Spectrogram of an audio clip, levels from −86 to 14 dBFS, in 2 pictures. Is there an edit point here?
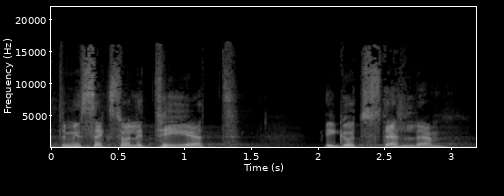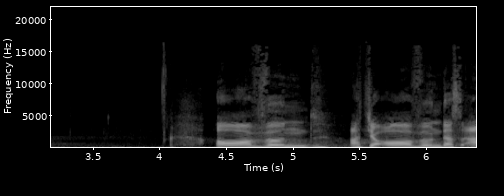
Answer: no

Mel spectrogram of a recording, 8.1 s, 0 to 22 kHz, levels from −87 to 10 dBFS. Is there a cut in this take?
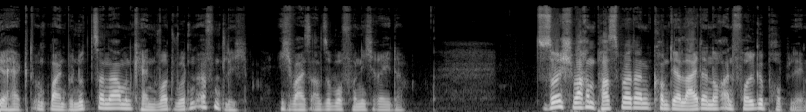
yes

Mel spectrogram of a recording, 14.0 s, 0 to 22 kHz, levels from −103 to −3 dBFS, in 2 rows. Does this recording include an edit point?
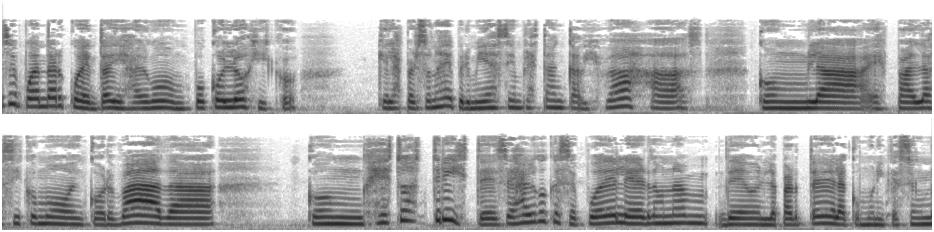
no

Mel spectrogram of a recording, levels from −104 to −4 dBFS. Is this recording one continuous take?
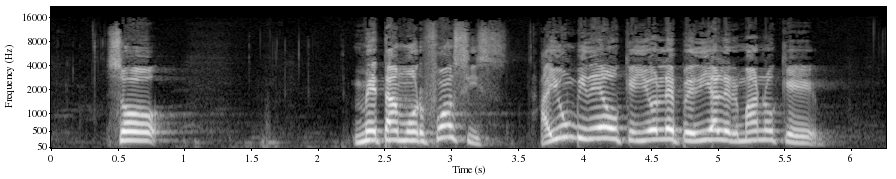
yes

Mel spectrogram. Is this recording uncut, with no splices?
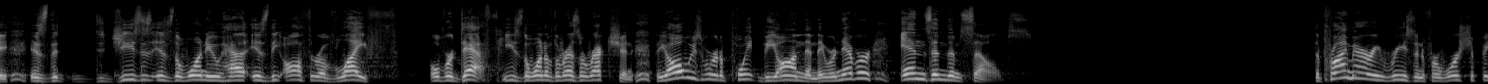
yes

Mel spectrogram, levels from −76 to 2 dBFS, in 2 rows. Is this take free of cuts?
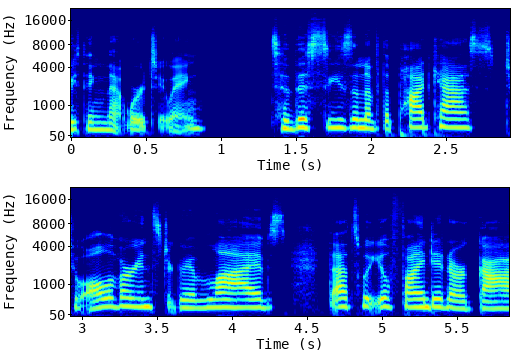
yes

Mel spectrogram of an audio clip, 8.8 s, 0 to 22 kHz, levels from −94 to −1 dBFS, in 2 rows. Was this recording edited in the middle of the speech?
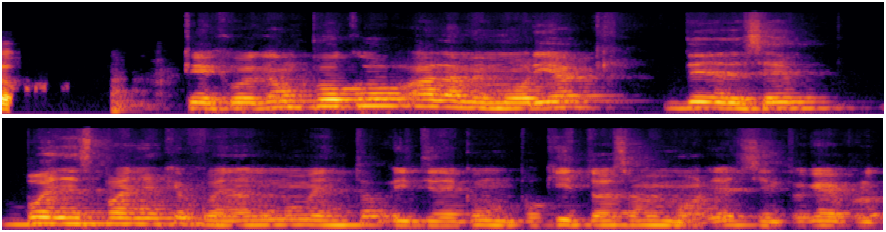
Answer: no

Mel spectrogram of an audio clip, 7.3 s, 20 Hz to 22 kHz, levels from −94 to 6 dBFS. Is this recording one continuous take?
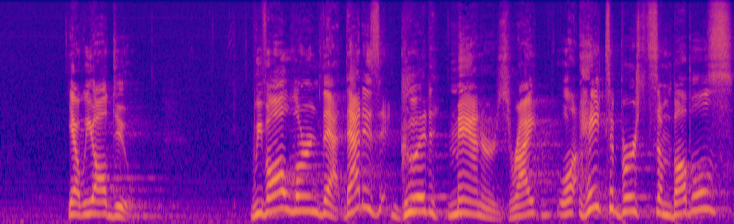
no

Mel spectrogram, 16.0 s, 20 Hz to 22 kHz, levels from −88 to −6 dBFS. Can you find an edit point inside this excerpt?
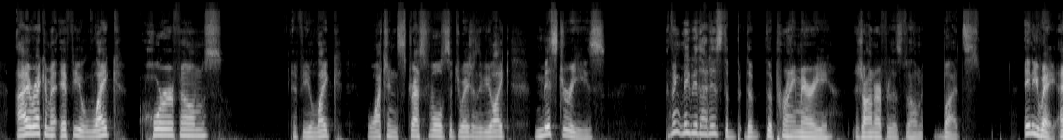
yes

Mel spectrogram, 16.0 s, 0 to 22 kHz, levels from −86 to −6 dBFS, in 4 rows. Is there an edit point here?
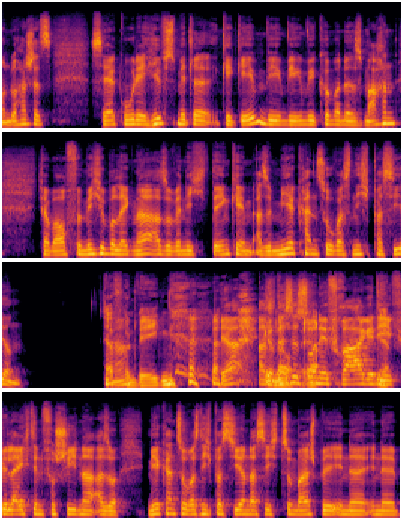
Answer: no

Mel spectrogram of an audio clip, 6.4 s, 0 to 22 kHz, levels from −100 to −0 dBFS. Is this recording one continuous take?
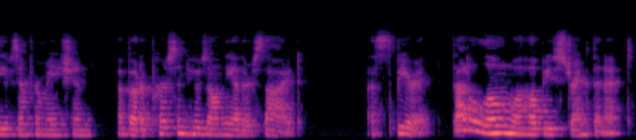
no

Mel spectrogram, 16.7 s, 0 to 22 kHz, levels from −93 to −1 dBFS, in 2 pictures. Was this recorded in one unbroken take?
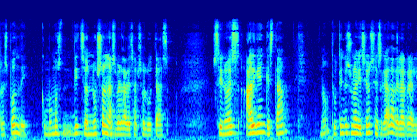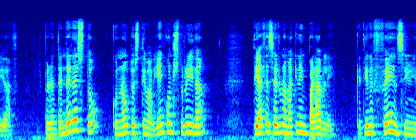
no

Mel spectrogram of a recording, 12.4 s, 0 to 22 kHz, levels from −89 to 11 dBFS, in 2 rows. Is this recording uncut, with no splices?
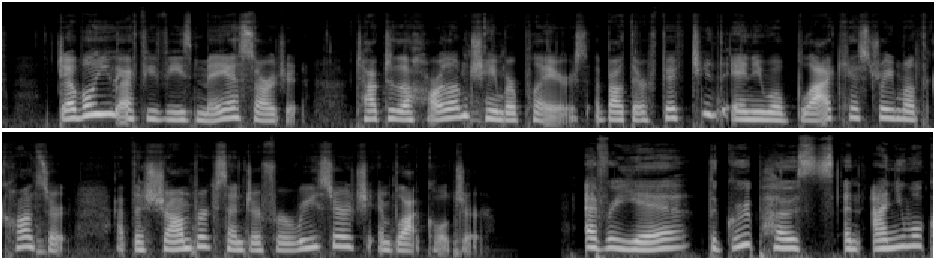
no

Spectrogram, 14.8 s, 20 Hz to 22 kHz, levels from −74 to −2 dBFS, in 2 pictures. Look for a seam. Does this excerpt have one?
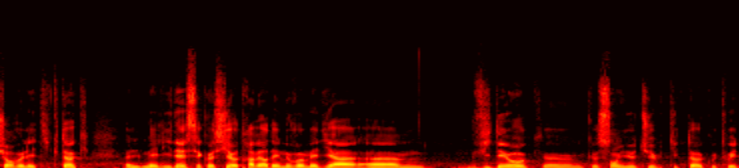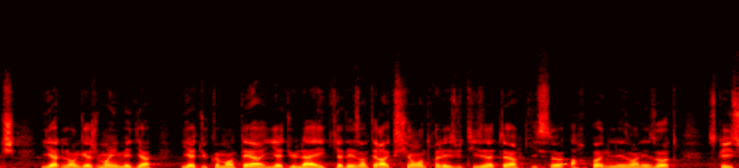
no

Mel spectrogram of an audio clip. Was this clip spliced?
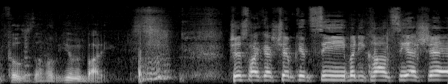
no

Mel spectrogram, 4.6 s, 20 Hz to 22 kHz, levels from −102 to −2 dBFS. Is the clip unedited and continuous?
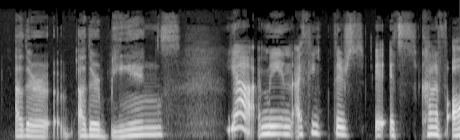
yes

